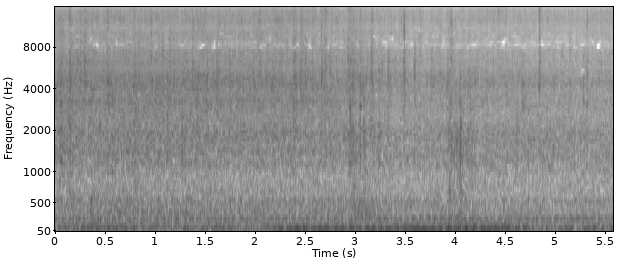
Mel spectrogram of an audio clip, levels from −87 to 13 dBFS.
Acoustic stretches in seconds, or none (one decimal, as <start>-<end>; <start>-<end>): 0.0-3.6; 5.1-5.6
